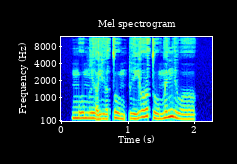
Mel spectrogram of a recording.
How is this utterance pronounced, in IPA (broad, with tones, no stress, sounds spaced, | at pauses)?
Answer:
m uː˧ m l i˧˩ ə̯ j i˩˧ ə̯ t̪ uː˧˩ m p i˩ j ɤː˧˥ t̪ uː˩ m e˧˥ ŋ i˥˨ ʋ ɤː˩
